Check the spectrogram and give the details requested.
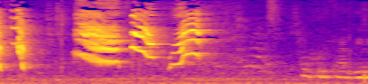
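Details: Pet green ring-necked parrot kept indoors saying words such as "mummy" and "radhe radhe": loud, squawky, nasal syllables with sweeping pitch, three to four quick word-like bursts, then a soft human voice at the end.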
